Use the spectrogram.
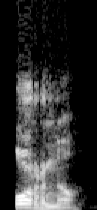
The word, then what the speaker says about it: horno: It's spelled F-O-R-N-O, and in Spanish uses the term horno, H-O-R-N-O. Now, this is a little bit of a sideways one because you don't pronounce the H in Spanish, but the spelling has kept it, which makes it a good example for the people watching.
